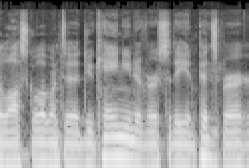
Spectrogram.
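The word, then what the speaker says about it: Duquesne: school I went to Dukane University in Pittsburgh or some people like to call it Dukeznney. uh um just because they don't know how to pronounce French words or whatever the heck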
